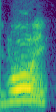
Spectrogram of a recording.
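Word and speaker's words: Roi: He's Roy. It's R-O-I. He's Israeli. I pronounced it.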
